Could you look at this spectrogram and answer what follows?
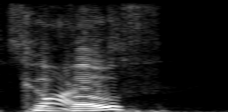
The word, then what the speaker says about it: Kvothe: It's Kvothe. Did we get close to it? What did we say? Kvothe? – Yeah.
